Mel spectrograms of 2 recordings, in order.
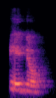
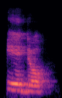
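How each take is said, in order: No difference in how they are said.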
